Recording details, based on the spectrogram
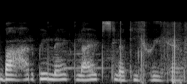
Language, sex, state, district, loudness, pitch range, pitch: Hindi, female, Bihar, Saran, -21 LUFS, 205-235 Hz, 225 Hz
